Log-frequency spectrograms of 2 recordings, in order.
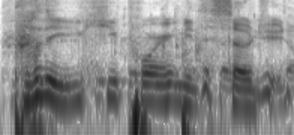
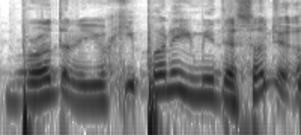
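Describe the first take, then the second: First: It is said in the speaker's ordinary accent. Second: It is said in a put-on Indian accent.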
